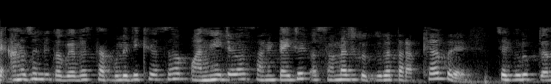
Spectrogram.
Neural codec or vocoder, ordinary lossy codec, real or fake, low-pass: codec, 16 kHz, 1 kbps, X-Codec, HuBERT features, trained on general audio; MP3, 24 kbps; fake; 7.2 kHz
